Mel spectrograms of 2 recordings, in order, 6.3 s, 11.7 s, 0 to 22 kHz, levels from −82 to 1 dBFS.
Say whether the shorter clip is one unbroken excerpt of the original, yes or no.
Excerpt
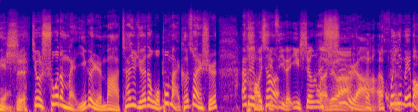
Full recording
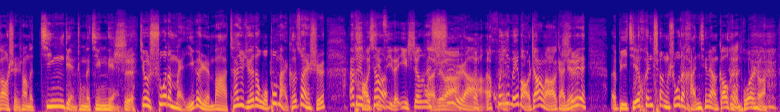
yes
